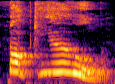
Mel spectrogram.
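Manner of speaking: high, loud outburst; furious shout. Acted. Gamer answering Mass Effect three's ending, furious shout. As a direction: yell it in exaggerated outrage.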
